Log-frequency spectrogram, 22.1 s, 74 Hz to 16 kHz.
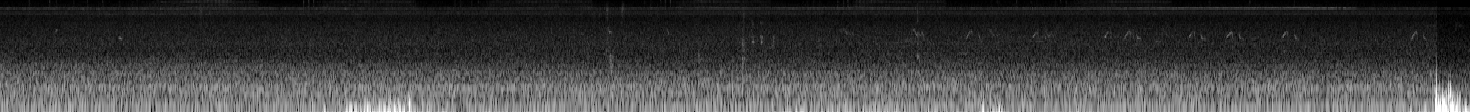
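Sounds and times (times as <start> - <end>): chicks peeping: 0.5 - 2.5, 7.6 - 20.2, 20.9 - 21.7.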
